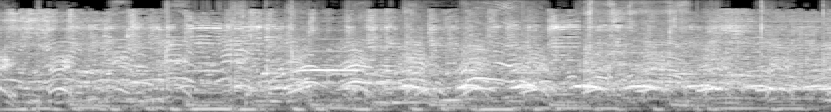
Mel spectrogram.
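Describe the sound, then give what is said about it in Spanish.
A large crowd shouts and cheers continuously as everyone starts dancing after a fight, a dense, loud wall of overlapping voices with excited whoops rising above the din throughout. “Y luego todos empezaron a bailar. Y todos empiezan a gritar.”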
